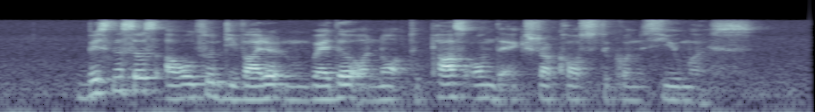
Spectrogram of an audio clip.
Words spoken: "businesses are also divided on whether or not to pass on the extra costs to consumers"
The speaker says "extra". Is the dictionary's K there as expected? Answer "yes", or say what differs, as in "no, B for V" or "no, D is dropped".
yes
